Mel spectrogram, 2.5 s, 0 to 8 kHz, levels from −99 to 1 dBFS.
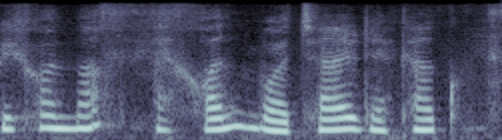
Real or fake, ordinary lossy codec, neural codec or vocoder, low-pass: fake; AAC, 48 kbps; codec, 16 kHz in and 24 kHz out, 0.8 kbps, FocalCodec, streaming, 65536 codes; 7.2 kHz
